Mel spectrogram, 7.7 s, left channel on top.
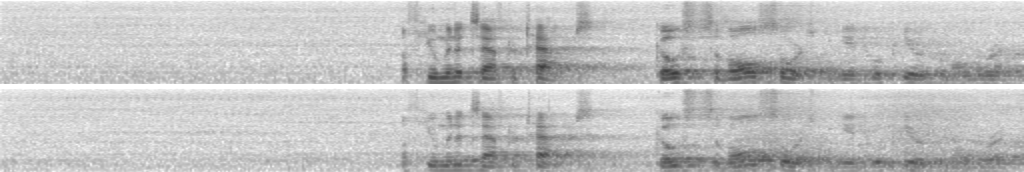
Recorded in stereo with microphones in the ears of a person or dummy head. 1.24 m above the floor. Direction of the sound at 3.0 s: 60° left (ahead or behind).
